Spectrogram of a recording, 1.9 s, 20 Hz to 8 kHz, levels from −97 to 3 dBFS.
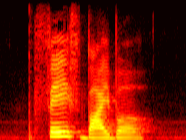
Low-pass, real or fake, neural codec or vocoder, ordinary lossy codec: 7.2 kHz; real; none; Opus, 24 kbps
